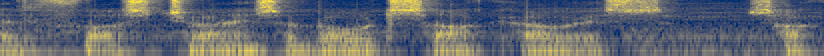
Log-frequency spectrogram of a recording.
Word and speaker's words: Sarkoris: frost giants of old Sarkoris. Oh, I thought it was Sarkosis. It's not Sarkoris. I'm going to mispronounce it all the time.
